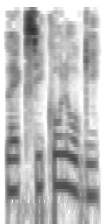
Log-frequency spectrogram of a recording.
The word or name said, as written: Lexikologie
